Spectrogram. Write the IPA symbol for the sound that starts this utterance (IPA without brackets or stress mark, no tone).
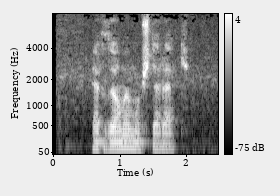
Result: e̞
